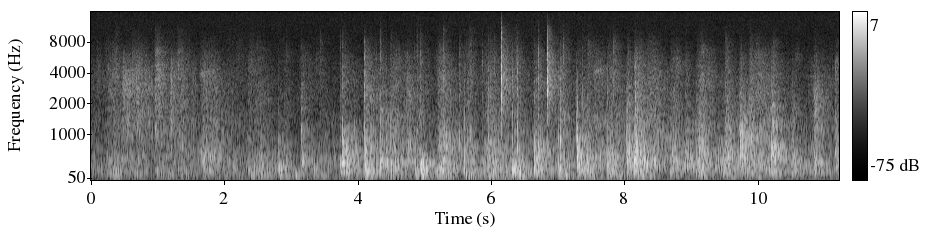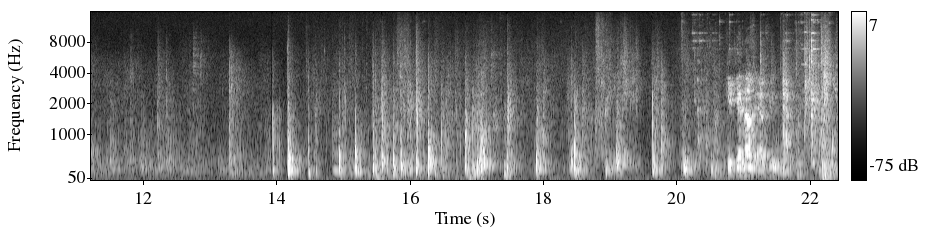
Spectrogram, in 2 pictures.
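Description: Footsteps: a quiet stretch at first, then a run of distinct, irregular steps in the second half, with a voice starting just before the end.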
